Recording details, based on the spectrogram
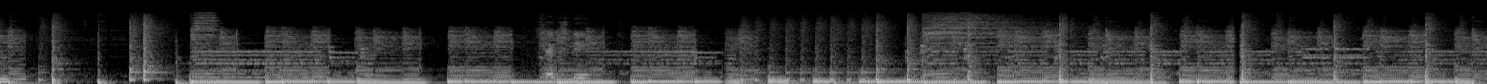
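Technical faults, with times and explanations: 0.33–0.37 s, 1.07–1.10 s, 7.22–7.25 s and 10.67–10.71 s, short concealed packet loss: each time about 20 ms of audio failed to arrive in time, and the receiver covered it by extending the preceding sound for roughly 10 to 19 ms before blending back. The result is a quick smear or wobble rather than an audible gap. Unlike a burst, nothing sustains long enough to turn into a held tone or a fade.
12.33–12.41 s, burst of packet loss: about 60 ms went missing in one stretch, and the concealment ran for nearly all of it, stretching the last sound while turning it down. A voiced sound becomes a brief held buzz, and anything else becomes a fading hiss. The audio then picks up further along with that span gone. This longer, decaying hold is what separates it from the short smears earlier in the clip.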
